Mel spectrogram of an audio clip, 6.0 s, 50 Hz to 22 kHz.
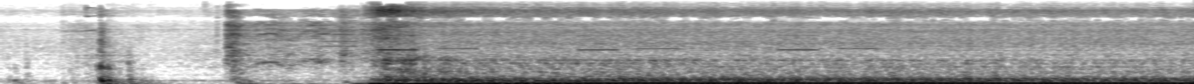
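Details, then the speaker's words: Pontiac GTO V8 just after replacing a bad IAC valve (an '02 Silverado part believed to share the same part number): brief crank, then it fires and settles into a low, steady, even idle with no hunting. Normal idle after the repair. "at least we can confirm that the IAC was bad so here's the part number um we'll see if this lasts but at least now she runs"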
